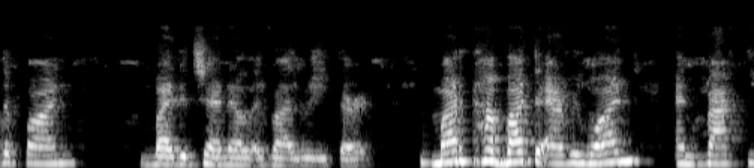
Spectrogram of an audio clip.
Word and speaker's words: Marhaba: a h a b a Marhaba it is pronounced as Marhaba it is an interjection which means welcome or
